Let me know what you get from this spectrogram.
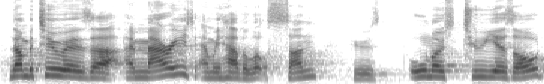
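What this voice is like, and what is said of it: English accent. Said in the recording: “your ears are not deceiving you. I don't have a Canadian accent. I'm originally from England.”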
